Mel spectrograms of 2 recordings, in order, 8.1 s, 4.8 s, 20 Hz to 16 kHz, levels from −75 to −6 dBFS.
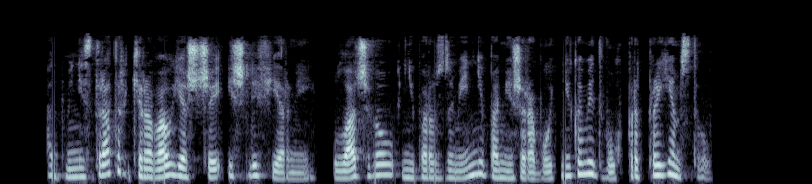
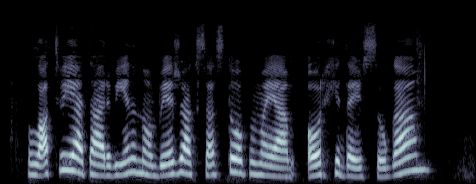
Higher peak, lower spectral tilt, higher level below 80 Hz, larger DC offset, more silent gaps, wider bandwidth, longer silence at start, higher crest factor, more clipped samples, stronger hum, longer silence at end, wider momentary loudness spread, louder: first, -2 dBFS vs -6 dBFS; second, -3 dB/octave vs -5.5 dB/octave; first, -56 dBFS vs -78 dBFS; neither; first, 3.20-3.33 s vs none; second, 8.4 kHz vs 9.8 kHz; first, 0.5 s vs 0.3 s; about the same, 20 dB vs 18 dB; neither; neither; first, 1 s vs 0.45 s; first, 12 LU vs 6 LU; first, -19 LUFS vs -24 LUFS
